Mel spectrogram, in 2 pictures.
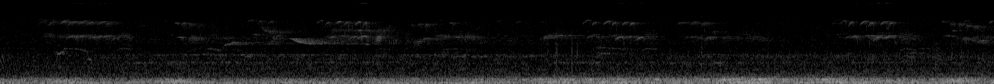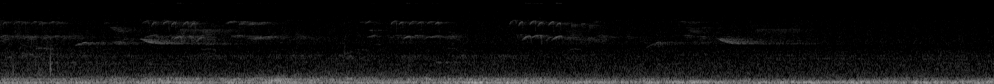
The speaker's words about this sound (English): A little closer that time. Some black-capped chickadees sing with their whistles.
